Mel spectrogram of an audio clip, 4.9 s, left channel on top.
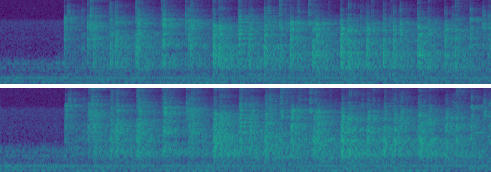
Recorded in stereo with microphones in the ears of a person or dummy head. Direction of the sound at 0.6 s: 80° left.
